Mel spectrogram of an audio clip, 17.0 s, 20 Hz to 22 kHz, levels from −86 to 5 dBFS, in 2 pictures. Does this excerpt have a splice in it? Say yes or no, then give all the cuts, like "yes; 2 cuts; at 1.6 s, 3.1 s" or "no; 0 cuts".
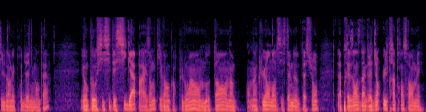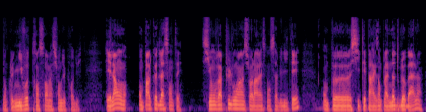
no; 0 cuts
